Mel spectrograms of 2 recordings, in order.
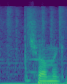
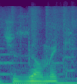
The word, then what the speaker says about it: Chomik: It's pronounced Chomik, not Chizomic.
